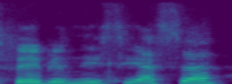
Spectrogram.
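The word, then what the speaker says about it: Fabian Nicieza: this uh writing is fabian niciessa um if you think i've said his name wrong i haven't go and check the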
